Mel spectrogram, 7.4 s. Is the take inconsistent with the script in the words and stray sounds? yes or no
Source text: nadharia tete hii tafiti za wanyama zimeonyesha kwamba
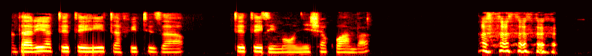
yes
